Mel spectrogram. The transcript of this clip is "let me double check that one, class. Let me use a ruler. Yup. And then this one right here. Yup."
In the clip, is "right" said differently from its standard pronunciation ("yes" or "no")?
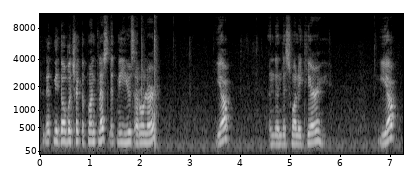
yes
